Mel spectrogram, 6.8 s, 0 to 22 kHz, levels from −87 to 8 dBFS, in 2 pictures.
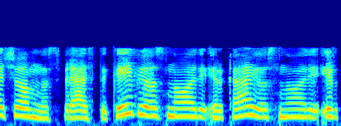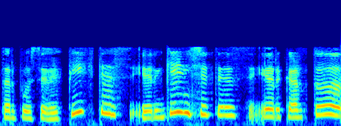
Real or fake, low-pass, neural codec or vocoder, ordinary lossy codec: fake; 5.4 kHz; vocoder, 44.1 kHz, 128 mel bands, Pupu-Vocoder; AAC, 24 kbps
